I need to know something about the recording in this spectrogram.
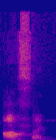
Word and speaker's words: often: word as often right so the exact pronunciation of this word is often a word like orphaning for example is frequently pronounced with a t because of the influence from the written medium here in pakistan what we are doing we make the t silent and pronounce it as often okay so the main difference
